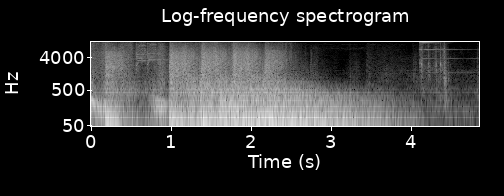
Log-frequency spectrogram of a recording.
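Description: A magical teleport whooshes and fades away.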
